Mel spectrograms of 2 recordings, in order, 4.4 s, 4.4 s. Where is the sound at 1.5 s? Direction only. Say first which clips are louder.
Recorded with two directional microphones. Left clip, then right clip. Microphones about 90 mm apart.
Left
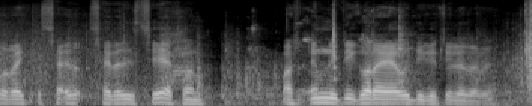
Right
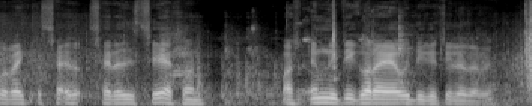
Right 2 dB; centre (ahead or behind).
